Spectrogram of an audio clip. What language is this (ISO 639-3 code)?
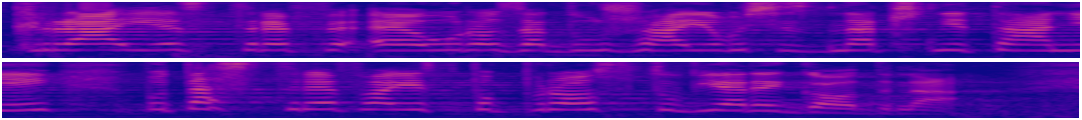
pol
